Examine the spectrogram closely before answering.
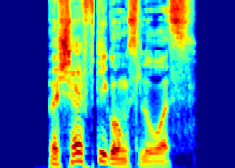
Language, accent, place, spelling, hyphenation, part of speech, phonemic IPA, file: German, Germany, Berlin, beschäftigungslos, be‧schäf‧ti‧gungs‧los, adjective, /bəˈʃɛftɪɡʊŋsˌloːs/, De-beschäftigungslos.ogg
- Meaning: unemployed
